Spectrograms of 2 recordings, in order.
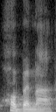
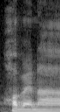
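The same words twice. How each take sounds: Both takes have the same delivery.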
